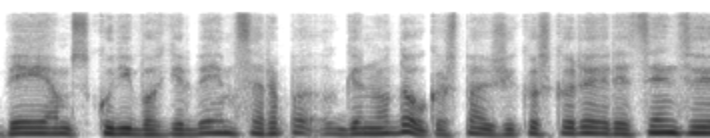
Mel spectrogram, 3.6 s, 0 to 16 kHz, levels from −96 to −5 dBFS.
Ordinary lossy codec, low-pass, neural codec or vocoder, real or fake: AAC, 96 kbps; 10.8 kHz; codec, 16 kHz in and 24 kHz out, 0.9 kbps, LongCat-Audio-Codec, four codebook decoder; fake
